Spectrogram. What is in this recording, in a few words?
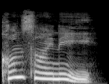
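"consignee", English, British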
